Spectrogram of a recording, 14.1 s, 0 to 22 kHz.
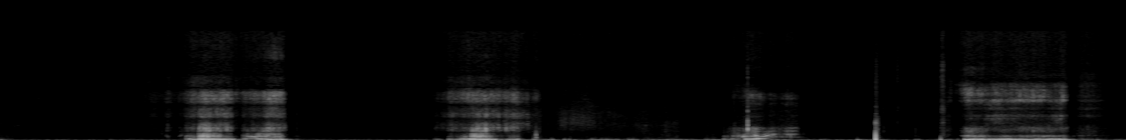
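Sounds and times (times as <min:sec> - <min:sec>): dog snoring: 0:01.9 - 0:03.6, 0:05.4 - 0:06.8, 0:09.0 - 0:10.0, 0:12.0 - 0:13.8.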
